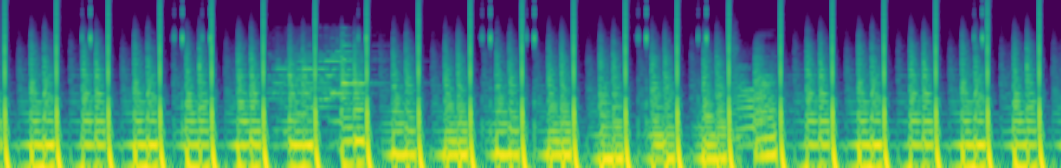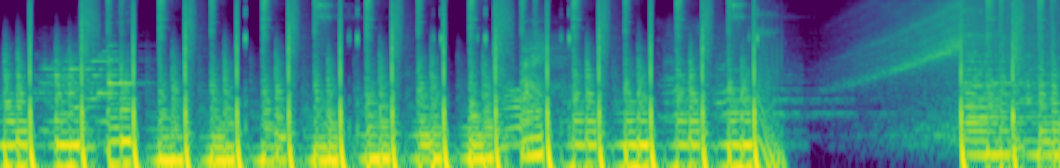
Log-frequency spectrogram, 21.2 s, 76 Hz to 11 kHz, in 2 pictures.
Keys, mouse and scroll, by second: 0.8 right click, 1.8 click, 2.8 scroll up 1, 3.6 click, 3.9-4.3 scroll down 1, 4.8-8.6 drag, 11.1 KP_4, 13.0 click, 15.0 right click, 15.4 click, 18.8 scroll up 1, 20.3-21.2 scroll down 1.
